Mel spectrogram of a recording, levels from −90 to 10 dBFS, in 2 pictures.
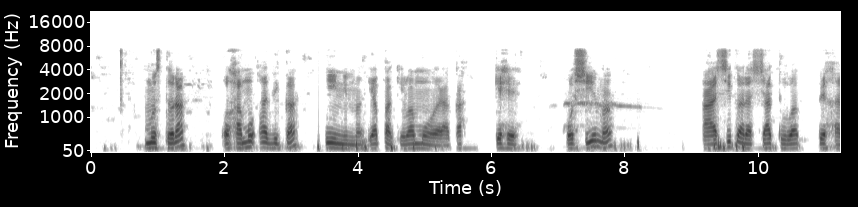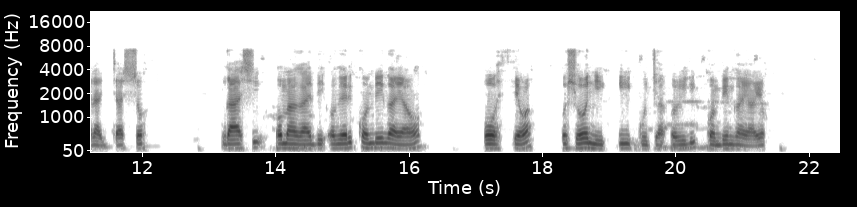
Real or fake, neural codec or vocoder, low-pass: real; none; 7.2 kHz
